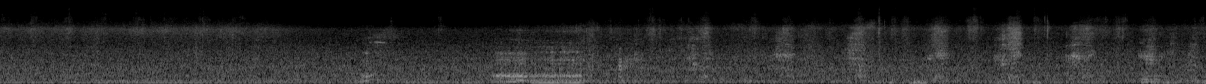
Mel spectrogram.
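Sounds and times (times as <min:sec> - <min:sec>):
scuffs and rustles: 0:00.0 - 0:03.1, 0:05.8 - 0:12.0.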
